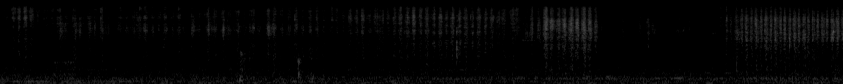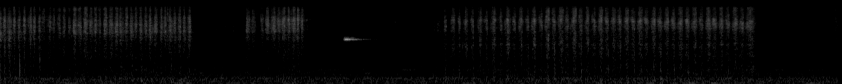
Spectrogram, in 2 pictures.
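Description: Toothbrush bristles scrubbing toothpaste over a gold grill: a scratchy brushing sound in stretches of a few seconds, broken by short pauses, with one brief high squeak about twelve seconds in.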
